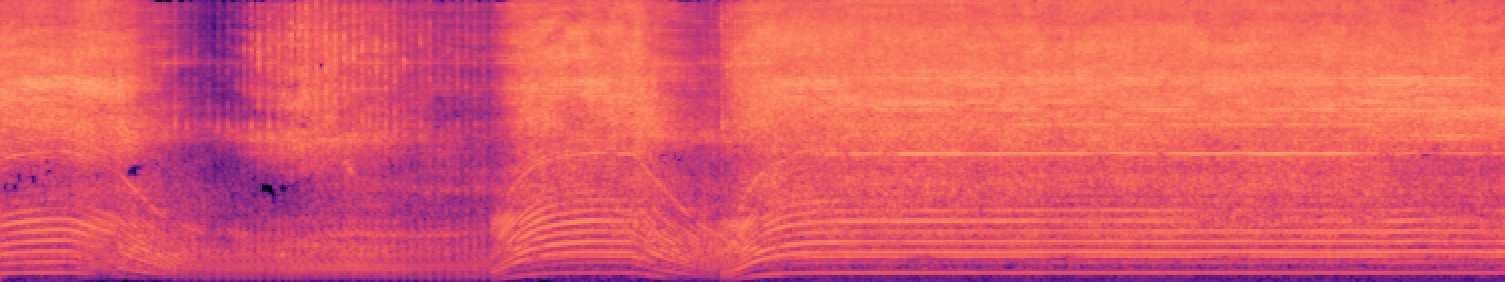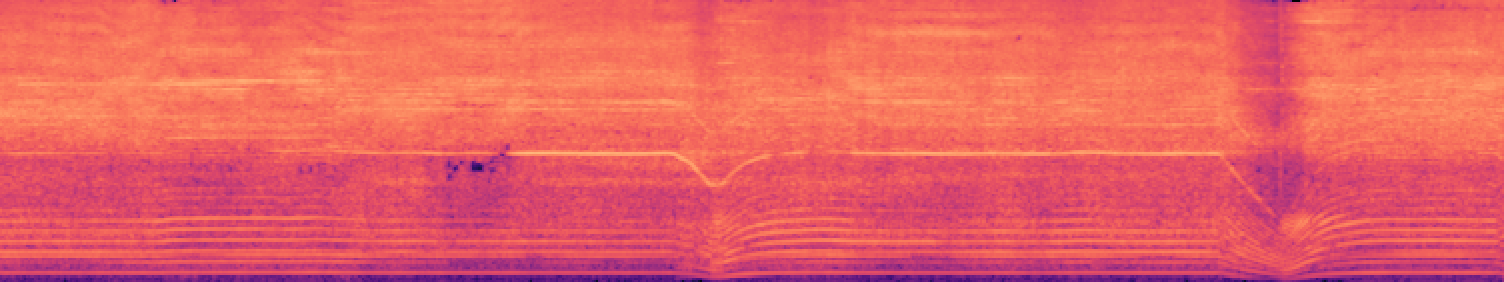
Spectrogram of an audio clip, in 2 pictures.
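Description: Gas-powered leaf blower used to blast snow off redwood saplings, its engine running mostly at high throttle with a steady high whine and rushing air. It is eased off and revved back up about four times, near the start, around a quarter of the way in, and twice in the last third.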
